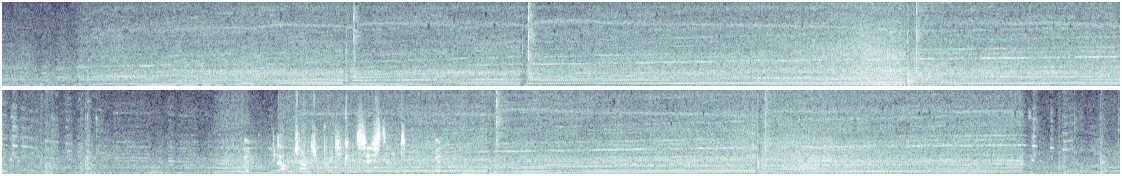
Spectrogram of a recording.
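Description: A racing car engine roars, rising in pitch as it speeds up and dropping as it shifts gear and brakes.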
